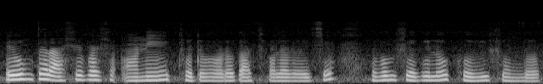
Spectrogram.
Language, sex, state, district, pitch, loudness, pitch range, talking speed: Bengali, female, West Bengal, Kolkata, 190 Hz, -18 LUFS, 170-210 Hz, 145 wpm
